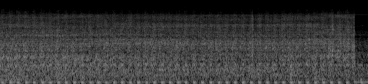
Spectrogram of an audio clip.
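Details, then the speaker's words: Honda CRF250L with EJK fuel controller; random knock only in first minutes of riding, at idle with clutch in or out, fades after about 3 minutes; rapid metallic clatter about three a second, seemingly top end; cause unconfirmed. "it doesn't sound too pretty so it worries me it's definitely coming well it seems to from the top end of the engine"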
